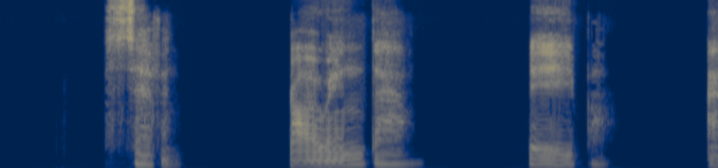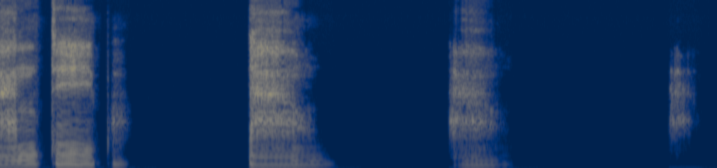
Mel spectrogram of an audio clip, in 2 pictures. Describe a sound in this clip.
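A man speaks calmly in short phrases with pauses, heard through an online call.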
